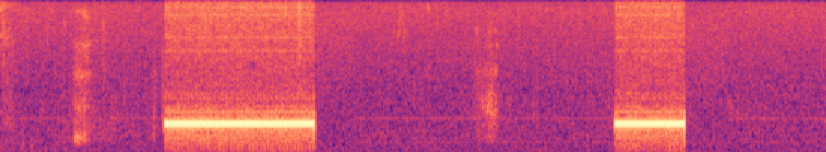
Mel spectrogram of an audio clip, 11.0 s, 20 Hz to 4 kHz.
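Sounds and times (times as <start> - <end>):
telephone line tone: 2.2 - 4.2, 8.2 - 9.2.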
